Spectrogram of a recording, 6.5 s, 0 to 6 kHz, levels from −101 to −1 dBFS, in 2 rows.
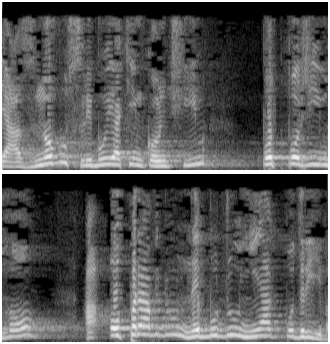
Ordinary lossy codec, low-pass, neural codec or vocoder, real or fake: MP3, 24 kbps; 5.4 kHz; none; real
